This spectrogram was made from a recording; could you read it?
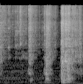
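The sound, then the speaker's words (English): A cup thrown across a room smashes on a hard floor: a couple of sharp clinks, then a loud crash as it shatters, with bright scattering fragments ringing briefly afterward. No voices. “Something just threw a crumb cup across the room and it shattered.”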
